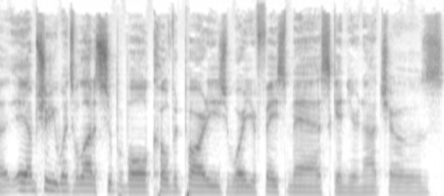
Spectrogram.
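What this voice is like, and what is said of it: Usual voice. Nothing is said of it.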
